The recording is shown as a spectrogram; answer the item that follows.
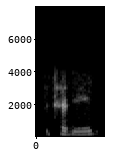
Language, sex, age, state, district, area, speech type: Punjabi, female, 30-45, Punjab, Rupnagar, urban, conversation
